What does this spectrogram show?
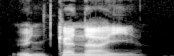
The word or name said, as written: rascal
